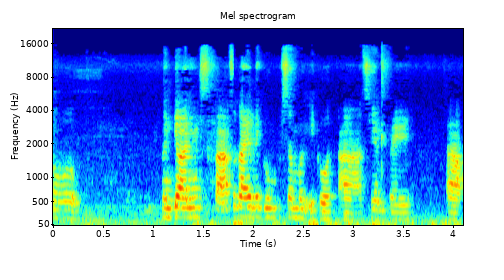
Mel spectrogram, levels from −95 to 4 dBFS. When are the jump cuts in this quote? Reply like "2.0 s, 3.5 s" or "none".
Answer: 1.8 s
